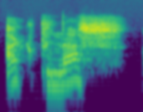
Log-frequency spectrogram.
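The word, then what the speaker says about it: Akpınar: Jeder spricht Ismet Akpinar aus. Mhm. It turns out, dank Recherchen mit Lukas Feldhaus, richtig spricht man den Nachnamen Akpnasch aus.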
